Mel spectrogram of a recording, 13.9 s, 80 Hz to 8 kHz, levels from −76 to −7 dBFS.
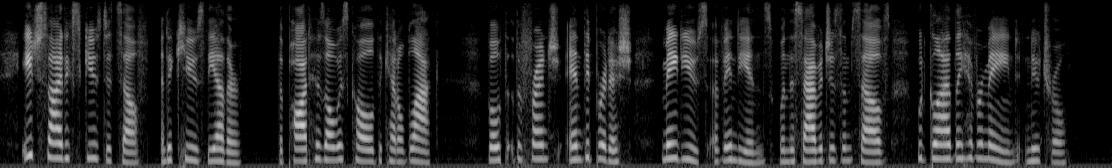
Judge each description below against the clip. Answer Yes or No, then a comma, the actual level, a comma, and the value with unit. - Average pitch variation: Yes, average, 3.6 semitones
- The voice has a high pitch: Yes, high, 215 Hz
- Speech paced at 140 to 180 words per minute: Yes, average, 150 wpm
